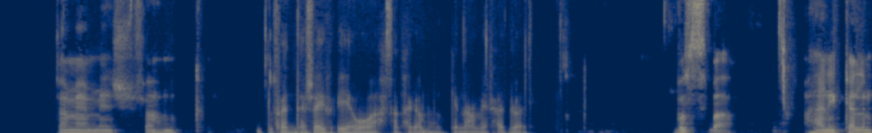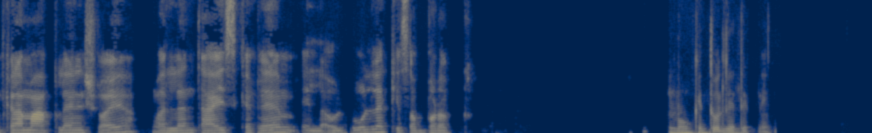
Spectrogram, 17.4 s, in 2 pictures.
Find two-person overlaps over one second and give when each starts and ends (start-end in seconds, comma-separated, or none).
none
